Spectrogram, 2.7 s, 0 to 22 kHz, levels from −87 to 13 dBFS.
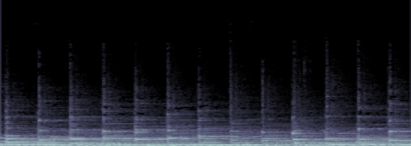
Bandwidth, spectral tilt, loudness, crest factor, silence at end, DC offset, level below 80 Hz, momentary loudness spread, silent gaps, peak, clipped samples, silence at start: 8 kHz; -9.5 dB/octave; -16 LUFS; 12 dB; 0 s; under 0.1%; -46 dBFS; 2 LU; none; -4 dBFS; under 0.1%; 0 s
